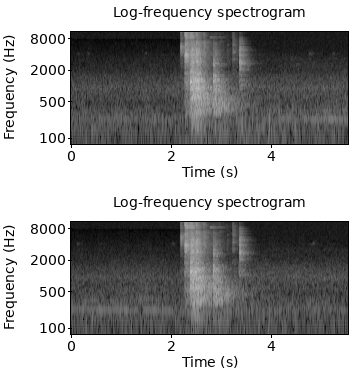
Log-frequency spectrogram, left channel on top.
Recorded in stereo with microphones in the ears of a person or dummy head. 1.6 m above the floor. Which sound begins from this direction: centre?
Breaking glass, at 2.2 s.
